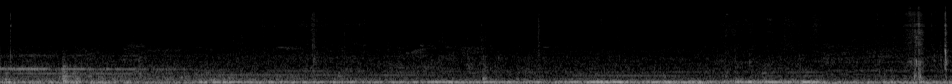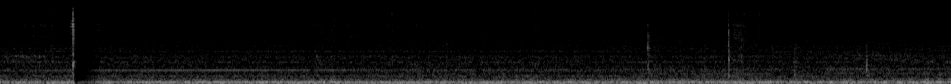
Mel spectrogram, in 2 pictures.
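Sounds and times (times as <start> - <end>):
train rumbling from inside: 0.0 - 19.0.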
